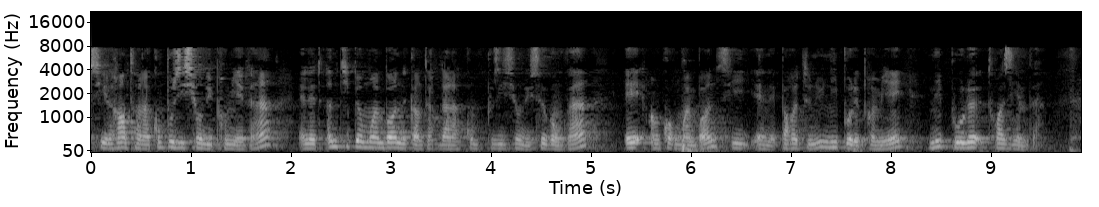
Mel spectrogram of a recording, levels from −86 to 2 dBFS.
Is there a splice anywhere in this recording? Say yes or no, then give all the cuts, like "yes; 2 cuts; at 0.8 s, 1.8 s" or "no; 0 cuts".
yes; 1 cut; at 3.4 s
